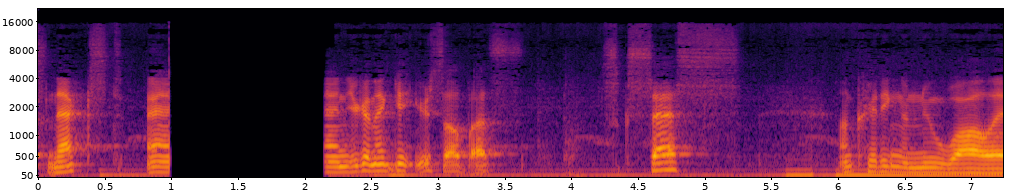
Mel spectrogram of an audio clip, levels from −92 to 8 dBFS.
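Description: A stream reconnect runs from 0.98 to 2.21 s: the connection dropped, playback fell silent for about 1.14 s, and a fresh decoder picked up mid-stream. The audio resumes 93 ms earlier than where it stopped, so a short stretch repeats.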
